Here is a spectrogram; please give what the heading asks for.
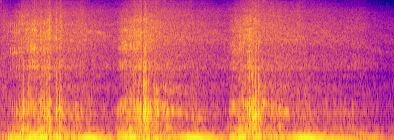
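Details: VW Golf at an auction yard, recorded outside in the rain. Three quick throttle blips, the deep exhaust note swelling and falling back cleanly each time, with no knocks or rattles; sounds healthy.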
